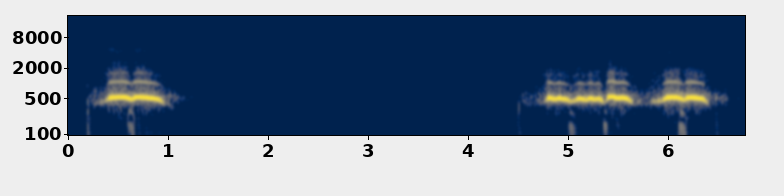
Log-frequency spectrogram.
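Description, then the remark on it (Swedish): A distant owl hoots, a Ural owl's deep call: one hoot, a few seconds of silence, then a longer wavering series of hoots. No talking, just the calls in a quiet setting. “Och så hör vi mitt i allt en slaguggla på avstånd.”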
